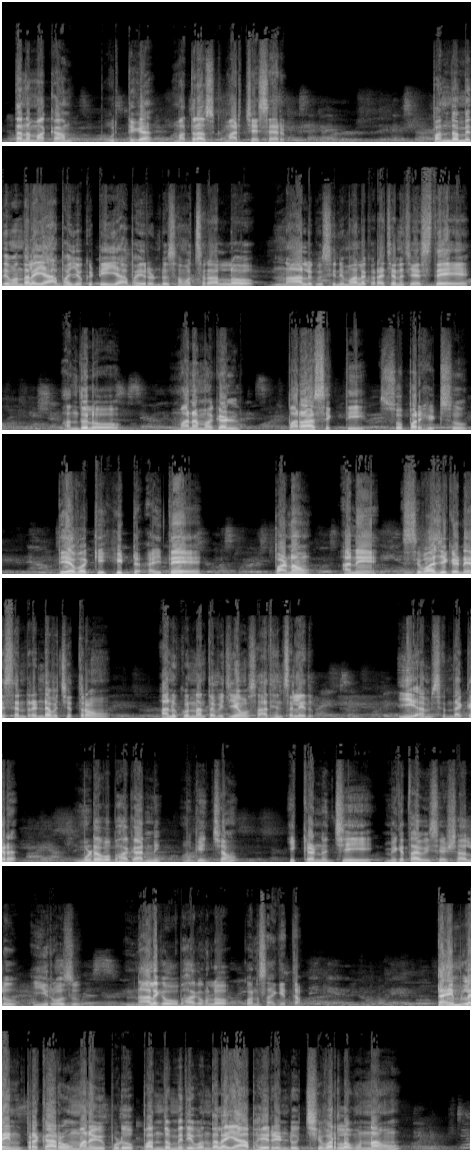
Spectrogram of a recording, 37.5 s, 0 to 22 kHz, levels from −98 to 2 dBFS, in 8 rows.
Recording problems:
background chatter; faint; throughout; 4 voices, 20 dB below the speech

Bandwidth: 18.5 kHz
